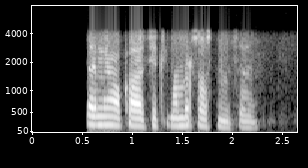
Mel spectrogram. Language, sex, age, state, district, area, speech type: Telugu, male, 45-60, Andhra Pradesh, Vizianagaram, rural, conversation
